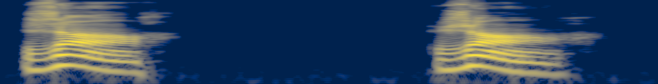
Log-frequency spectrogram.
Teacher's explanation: notre R français en position finale, donc très léger, mais il se fait au niveau de la gorge ici comme des gargarismes.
